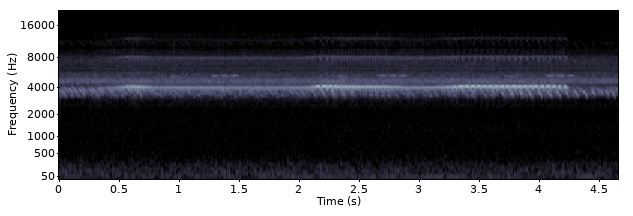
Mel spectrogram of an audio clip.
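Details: Bell crickets singing in autumn, recorded in Sanuki, Chiba Prefecture, Japan: a high, ringing pulsed trill held steadily, swelling into two louder shimmering bursts toward the end, with fainter crickets trilling behind.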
